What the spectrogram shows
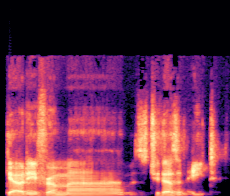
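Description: A man in his forties hosts a card break, casually talking through each pack he opens with wry, mock-grumbling remarks about his pulls. His mid-range voice is steady and fairly bright, with some vocal fry, and he speaks at a normal speed.

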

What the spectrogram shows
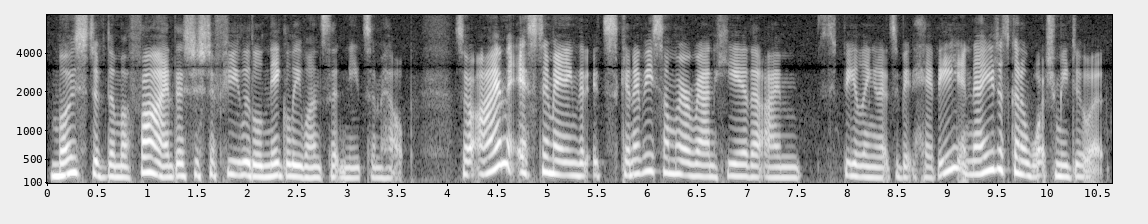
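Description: An audio producer gives a casual screen-share tutorial from her indoor home studio, explaining things chattily. Her mid-range voice is fairly quick, and the dry recording comes through headphones and a close studio microphone.

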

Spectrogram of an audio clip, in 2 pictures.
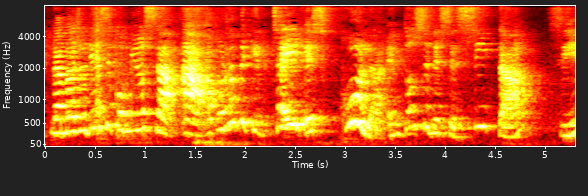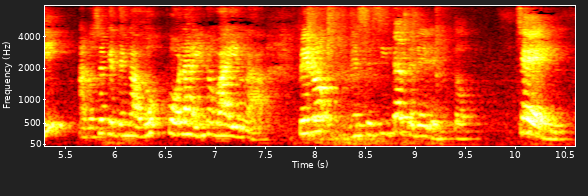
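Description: Role: English teacher. Sex: woman. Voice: high and lively. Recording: roomy and distant. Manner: stretches out English words slowly and switches to quick explanations. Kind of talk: recorded video lesson correcting homework.

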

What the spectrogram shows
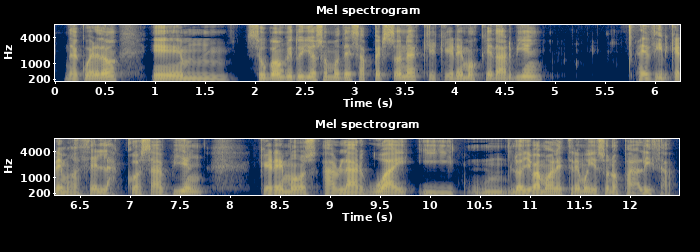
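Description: In his casual podcast monologue, a man with a Spain Spanish accent addresses listeners head-on. Fillers come up often, but his mid-pitched voice stays direct and reassuring.

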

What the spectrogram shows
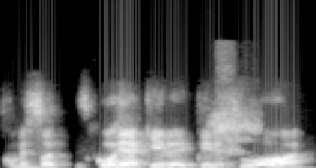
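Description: A man, a podcast guest and event organizer, telling stories in lively fashion and acting out dialogue. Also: a little high, quick pace, crowd noise. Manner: animated storyteller acting out dialogue. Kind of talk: casual podcast storytelling. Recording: dull lo-fi podcast audio.

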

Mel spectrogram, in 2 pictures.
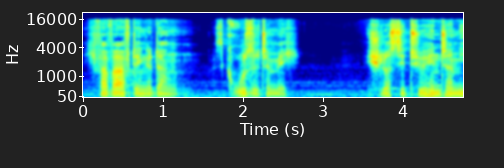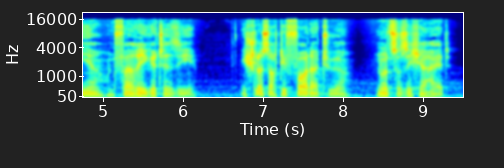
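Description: Guy w a lowish voice narrating a creepy story, calm and steady. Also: unhurried, a little hiss or hum. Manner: calm, even first-person storytelling. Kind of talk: scripted horror story narration.

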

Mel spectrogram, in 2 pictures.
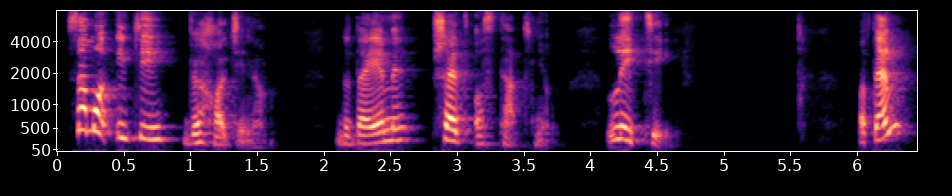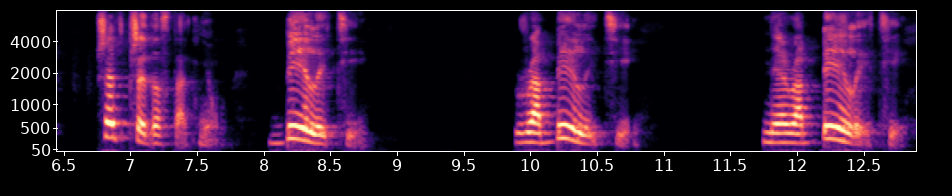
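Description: A woman with a Polish accent gives a casual video lesson on an English word, lively and upbeat. Her voice sits at an ordinary middle pitch, and she keeps things light with easy fillers as she explains. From Poland. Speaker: English teacher.

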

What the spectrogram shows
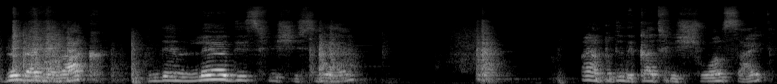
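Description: A woman's voice: lowish voice, takes it slowly, long pauses. A woman vlogging a cooking tutorial from her home kitchen, chatting through each step to her viewers. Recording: roomy kitchen echo, faint noise.

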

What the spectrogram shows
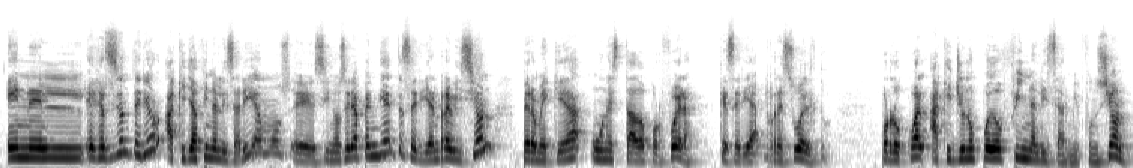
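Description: A man's voice: sits high, lively intonation, fairly quick. A man teaching a spreadsheet tutorial, explaining step by step, reassuring the viewer and checking in often. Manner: formal address to the viewer, patient step-by-step explaining. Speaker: spreadsheet instructor. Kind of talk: screen-recorded software tutorial.

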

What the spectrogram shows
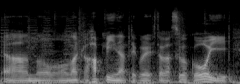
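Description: Rapid-fire and steady, a low male voice belongs to a middle-aged radio host and company founder. He talks reflectively and conversationally, monologuing and interviewing from a table in a small room, using a table microphone on a stand while soft music plays.

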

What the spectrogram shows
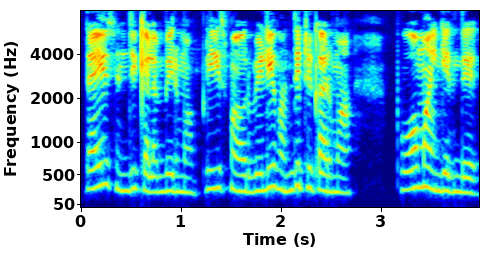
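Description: A woman's voice: high-pitched, fairly even intonation, quick pace, a little mellow, lo-fi sound, lightly acted. A woman voicing a stubborn, devoted young wife in a cartoon, pleading and insistent. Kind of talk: cartoon voice acting.

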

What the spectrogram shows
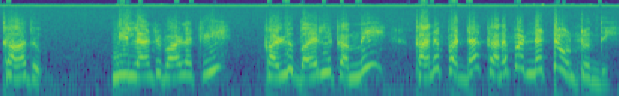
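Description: An actress playing a sharp-tongued young unmarried woman in a film, firing quick retorts. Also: high voice, lively intonation. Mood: scolding. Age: young adult. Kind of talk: film dialogue.

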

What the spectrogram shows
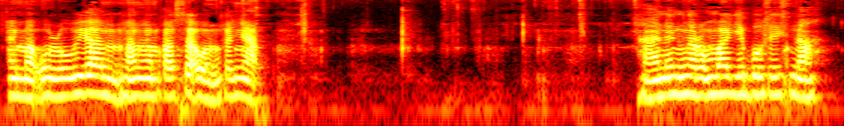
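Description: A woman's voice: lowish voice, level tone, a little fast. A middle-aged woman from the Philippines chatting in a casual eating vlog, talking while chewing, chatty and gossipy. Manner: chatty, gossipy, laughs often. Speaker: vlogger. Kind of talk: casual mukbang vlog chat.

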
